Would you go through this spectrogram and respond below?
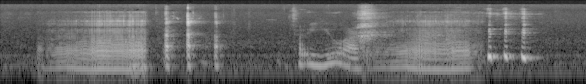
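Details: A pet French Bulldog snoring heavily: long, rattling, nasal snores about a second each, separated by pauses with sharp snorting clicks and sniffs.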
